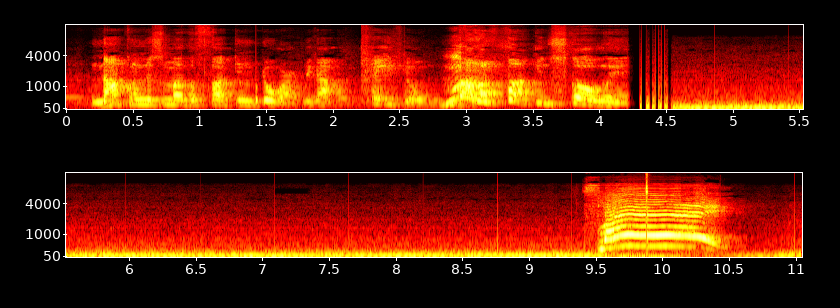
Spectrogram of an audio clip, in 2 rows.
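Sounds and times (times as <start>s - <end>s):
steady low rumble: 4.3s - 11.0s.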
